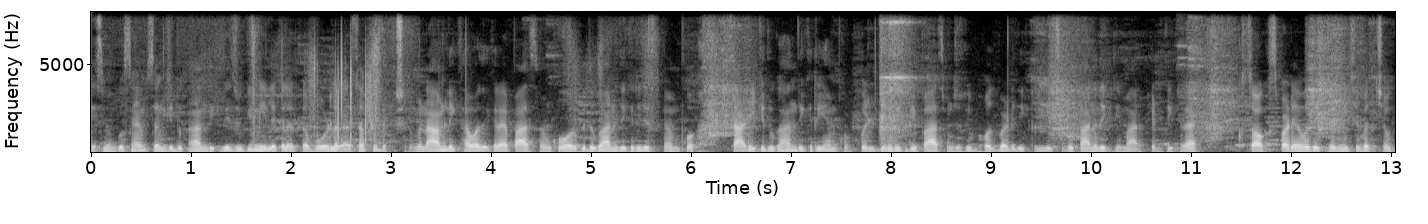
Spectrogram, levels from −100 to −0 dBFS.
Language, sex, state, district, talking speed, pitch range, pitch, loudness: Hindi, male, Maharashtra, Solapur, 305 wpm, 105-120 Hz, 115 Hz, -20 LUFS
